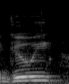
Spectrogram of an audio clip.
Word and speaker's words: GUI: when I say a GUI pronounced like gooey butter cake spelled g-u-i uh graphical user interface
